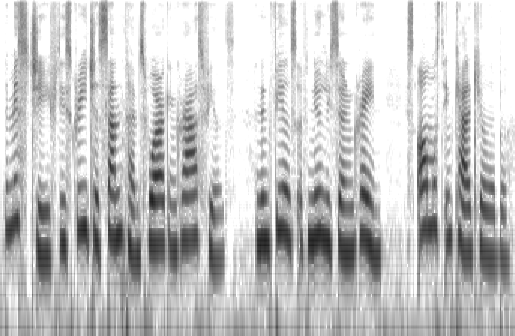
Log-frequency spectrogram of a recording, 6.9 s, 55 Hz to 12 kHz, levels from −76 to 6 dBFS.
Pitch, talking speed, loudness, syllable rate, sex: 245 Hz, 165 wpm, -17 LUFS, 5.1 syllables/s, female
